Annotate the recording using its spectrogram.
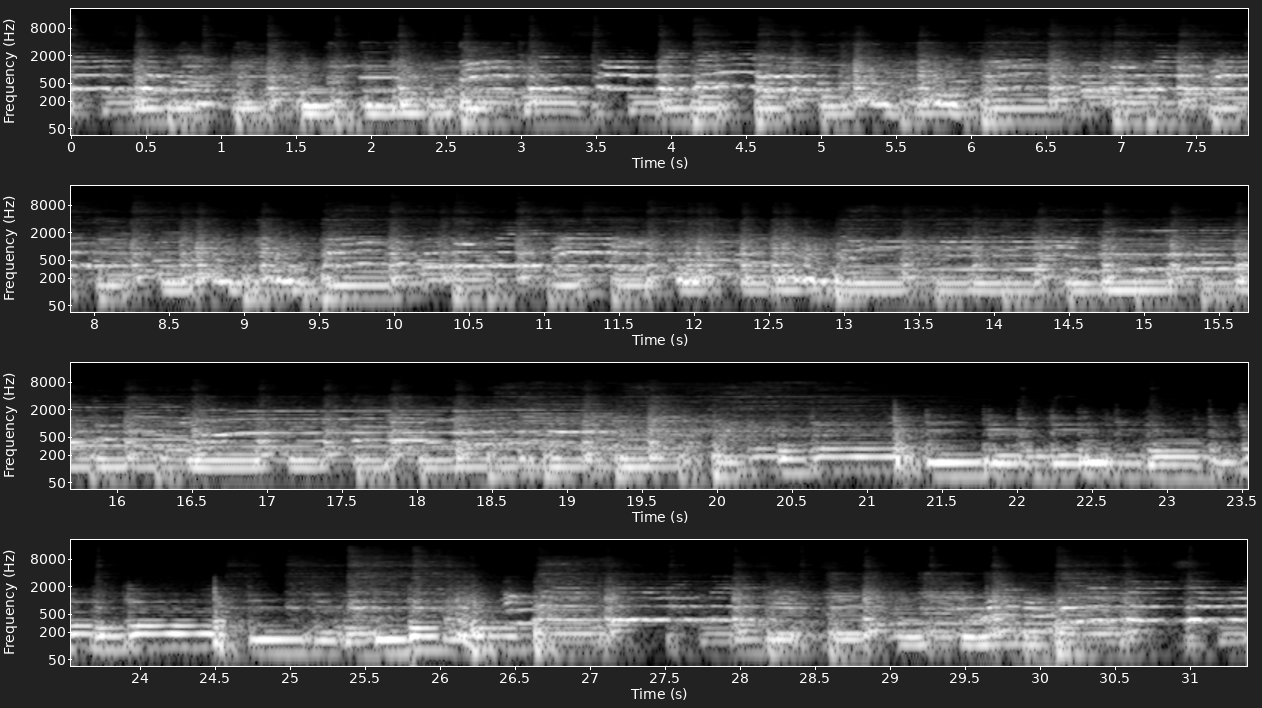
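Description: Live rock band playing a blues-rock song on electric guitar, bass guitar and drum kit, with a male lead vocal.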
